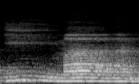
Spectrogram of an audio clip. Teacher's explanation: Hamzah ketika berharakat didahului oleh harakat kasrah maka orang Arab lebih gampangnya menyebutkan imanan sehingga Hamzah diganti ya karena didahului harakat kasrah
